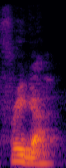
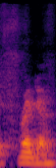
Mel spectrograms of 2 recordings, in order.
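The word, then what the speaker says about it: Frigga: of a deity called Friga I think I'm pronouncing that correctly you know your impulse was to say frigus but it's not that it sounds like something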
